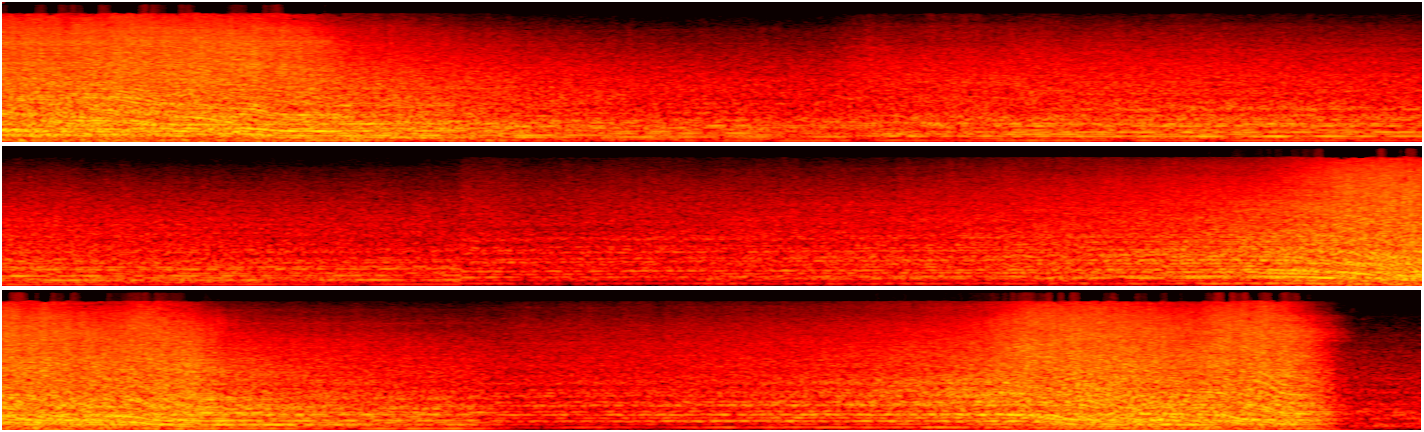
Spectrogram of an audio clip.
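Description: Race cars roaring off the green-flag restart at Atlanta in an Outlaws series event, a loud dense engine howl that swells as packs pass close, fading slightly mid-clip before surging again twice.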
